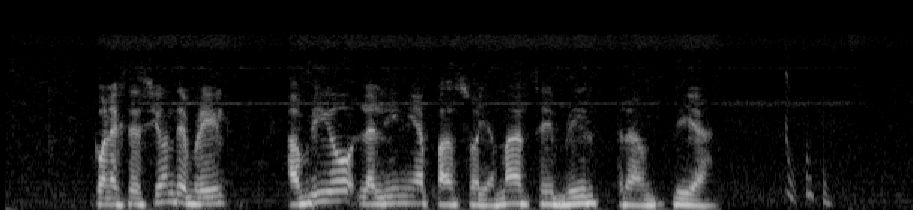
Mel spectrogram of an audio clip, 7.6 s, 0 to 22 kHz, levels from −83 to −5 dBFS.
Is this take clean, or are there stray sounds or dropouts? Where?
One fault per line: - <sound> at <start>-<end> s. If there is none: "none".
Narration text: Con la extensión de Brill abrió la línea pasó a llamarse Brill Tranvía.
- chirp at 6.5-7.0 s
